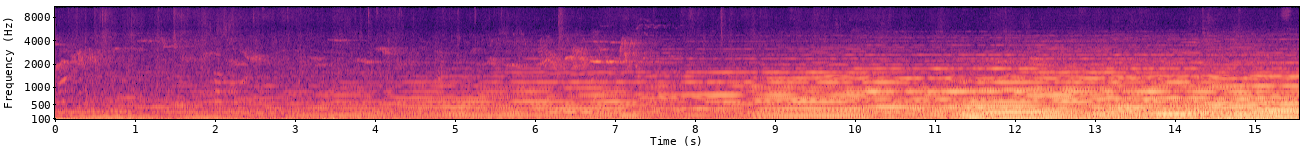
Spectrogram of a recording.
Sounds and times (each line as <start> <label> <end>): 0.0 birds 10.5
0.0 church organ 15.5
